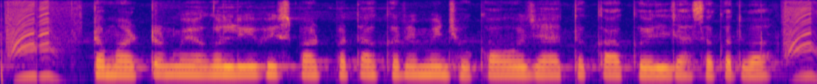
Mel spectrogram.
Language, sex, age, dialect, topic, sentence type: Bhojpuri, female, 18-24, Southern / Standard, agriculture, question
